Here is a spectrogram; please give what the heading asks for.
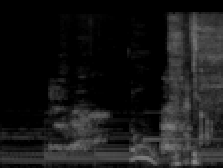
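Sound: dog vocalizing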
